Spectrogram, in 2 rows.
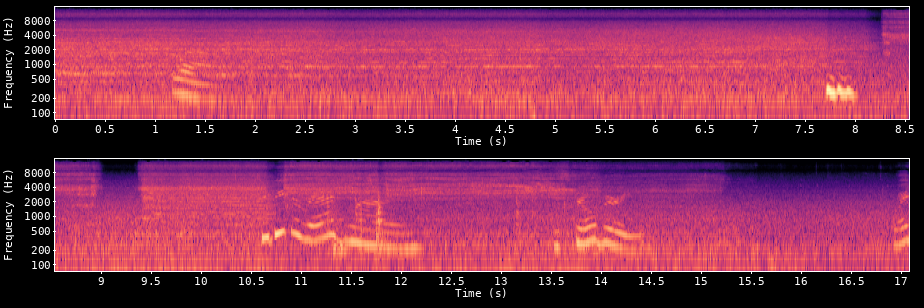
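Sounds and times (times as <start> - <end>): compressed air hissing: 0.0 - 15.4.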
